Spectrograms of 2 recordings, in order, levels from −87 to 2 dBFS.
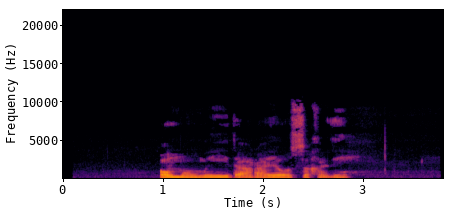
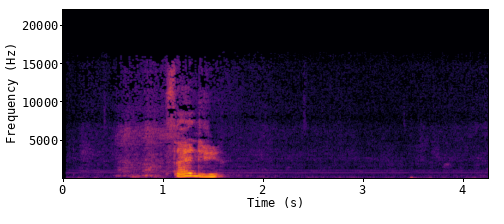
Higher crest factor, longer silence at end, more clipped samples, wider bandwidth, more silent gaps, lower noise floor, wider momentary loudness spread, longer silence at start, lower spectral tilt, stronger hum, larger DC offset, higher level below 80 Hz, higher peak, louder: about the same, 20 dB vs 22 dB; second, 0.9 s vs 2.65 s; neither; second, 10.5 kHz vs 16 kHz; neither; first, -65 dBFS vs -60 dBFS; second, 11 LU vs 25 LU; first, 0.95 s vs 0.8 s; first, -7 dB/octave vs -3 dB/octave; neither; neither; first, -50 dBFS vs -70 dBFS; about the same, -8 dBFS vs -6 dBFS; second, -27 LUFS vs -22 LUFS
